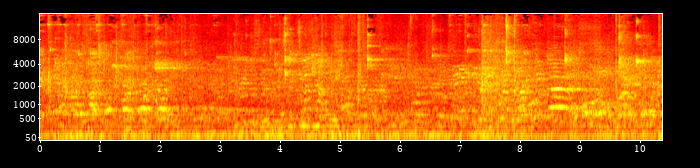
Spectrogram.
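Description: Basketball bouncing on a hardwood gym floor amid the chatter of players and spectators, with sharp knocks scattered through and the hall's echo behind it.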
